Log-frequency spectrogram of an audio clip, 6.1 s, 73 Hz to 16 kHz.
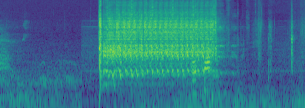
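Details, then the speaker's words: Honda EK Civic four-cylinder compression test before turbo kit install, spark plugs out: about two seconds of even starter cranking, every stroke alike; about 180 on each, all cylinders the same, normal compression. "ring about 180 again that's stopped looking good so far about 180 or whatever good that's amazing all cylinders are sitting the same"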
